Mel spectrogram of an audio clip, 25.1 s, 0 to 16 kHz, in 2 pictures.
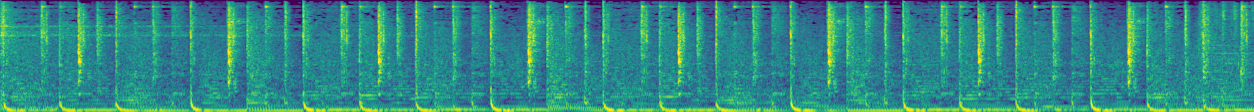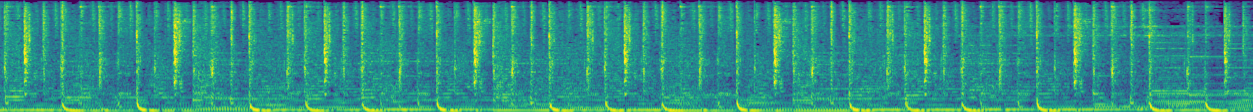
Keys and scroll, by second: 0.0-0.2 typing, 1.5 v, 5.1 r, 7.4-10.0 typing, 10.6 super+0, 12.2 z, 13.7-15.7 typing, 23.5-24.4 typing.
